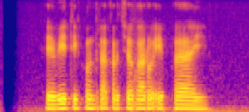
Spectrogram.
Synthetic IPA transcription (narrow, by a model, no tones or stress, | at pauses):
d̪̥ewid̪̥i̤kɔnt̪ɾa̰ʔkər̥ʒ̥ɔ̤kaɾo̰ʔeb̥ai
